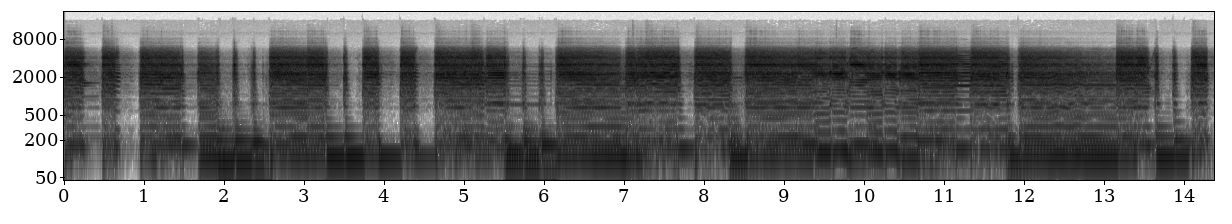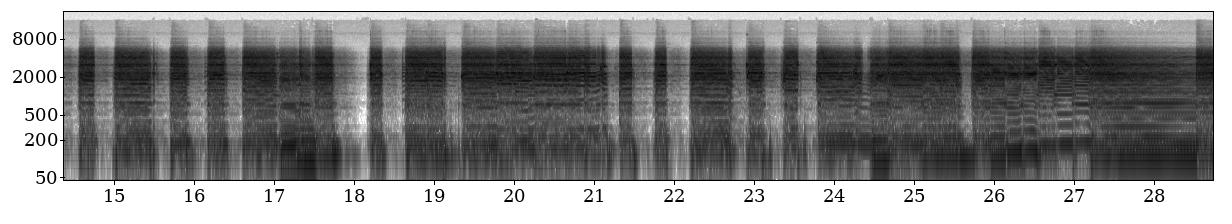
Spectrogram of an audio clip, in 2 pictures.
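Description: Heavily distorted electric guitar played through a classic Plexi amp preset on a phone-controlled modeling amp, with loud, continuous strummed chords and riffs and short choppy gaps, played alone.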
